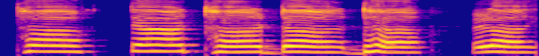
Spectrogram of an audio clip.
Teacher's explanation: कारण बघा आता ठ ठ ड ढ ळ यांचा उच्चार करताना आपल्या टाळूच्या तिथे मूर्धन्यला स्पर्श करत असते जीभ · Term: मूर्धन्य व्यंजन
